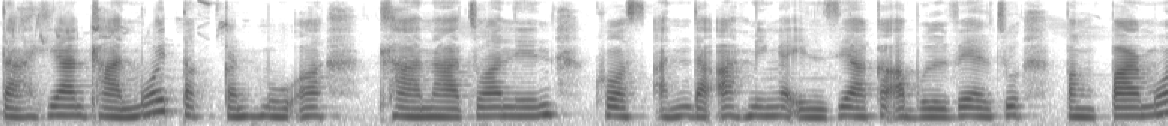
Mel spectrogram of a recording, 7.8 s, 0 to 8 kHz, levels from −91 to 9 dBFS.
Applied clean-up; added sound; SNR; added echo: neural separator model SepFormer DNS4.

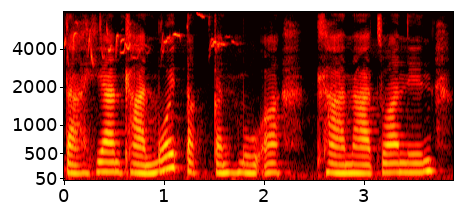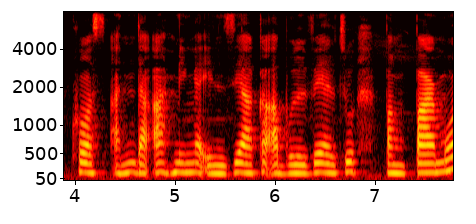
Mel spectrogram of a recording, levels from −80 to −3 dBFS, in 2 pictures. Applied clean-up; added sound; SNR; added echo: none; Bird vocalization, bird call, bird song; 19 dB; none.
